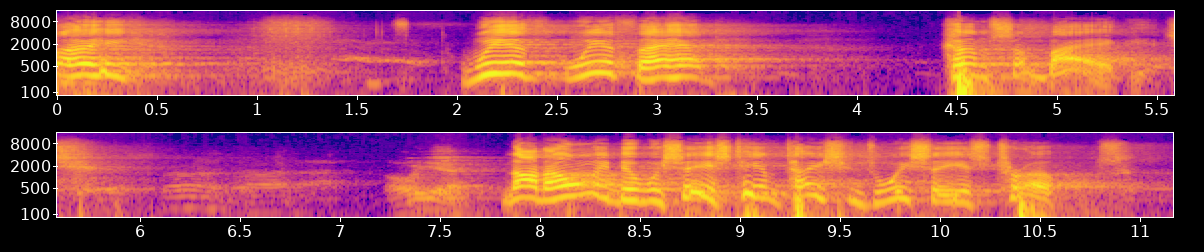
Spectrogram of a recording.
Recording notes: Tuesday Evening service at Calvary Baptist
